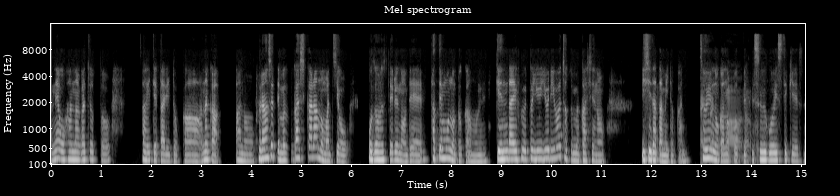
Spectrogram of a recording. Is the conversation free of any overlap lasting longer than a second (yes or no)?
no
